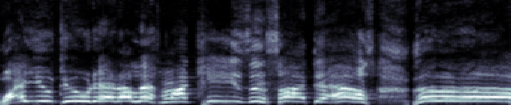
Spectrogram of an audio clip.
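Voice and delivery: mock very high, screaming outburst. Retelling how mom reacted to the locked door: imitating mom screaming. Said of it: "she started screaming like".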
